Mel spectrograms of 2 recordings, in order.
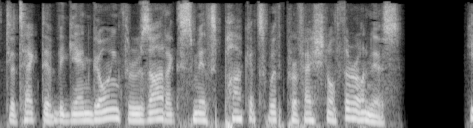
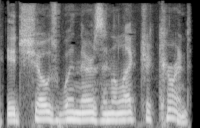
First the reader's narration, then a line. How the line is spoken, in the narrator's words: said Wade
